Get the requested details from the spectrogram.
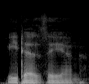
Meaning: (noun) reunion; seeing again; instance of seeing someone or each other again; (interjection) alternative form of auf Wiedersehen
- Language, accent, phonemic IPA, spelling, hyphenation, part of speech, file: German, Germany, /ˈviːdɐˌzeː(ə)n/, Wiedersehen, Wie‧der‧se‧hen, noun / interjection, De-Wiedersehen.ogg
